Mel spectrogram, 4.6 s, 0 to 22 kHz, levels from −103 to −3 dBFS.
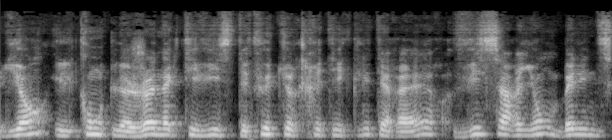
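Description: A speech clip with one short concealed packet loss, from 1.87 to 1.92 s. It falls between "le jeune activiste et" and "critique littéraire". About 20 ms of audio failed to arrive in time. The receiver covered the gap by extending the preceding sound for roughly 21 ms. It then crossfaded back into the real signal. The result is a brief smear at that join.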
